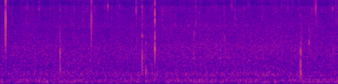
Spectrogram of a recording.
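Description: Steady rain falling, with a scattered few single drops ticking sharply.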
